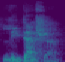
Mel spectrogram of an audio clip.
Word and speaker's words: Leah: Leah, pronounced Lidasha, Tia Maria and Shamara all sneered.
